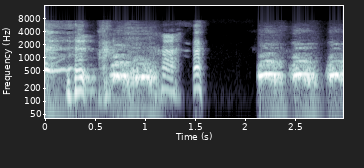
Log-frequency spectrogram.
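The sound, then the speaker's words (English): Dog barking at something outside, a run of loud, harsh, tonal barks and yelps in quick bursts, with one short silent gap partway through before the barking resumes. “That's just my dog yelling at nothing. There's probably a bunny or something outside.”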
